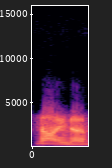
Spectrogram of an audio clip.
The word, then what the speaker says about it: Nina: It's pronounced Nina, but don't worry, no one gets it right.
